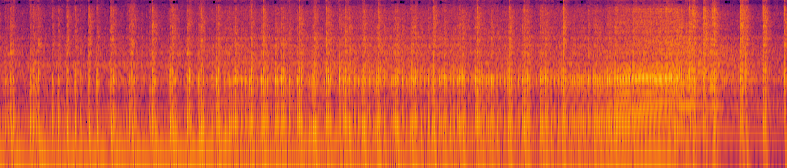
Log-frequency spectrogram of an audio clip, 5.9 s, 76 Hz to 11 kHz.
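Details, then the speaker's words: 1999 Bayliner Capri with 125hp Mercury outboard during rebuild, extra oil premixed in the tank, waiting for the thermostat to open: steady, even firing at low idle, briefly climbing near the end, no misfire or clatter; runs clean, idle set slightly low. "The idle's a little low."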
